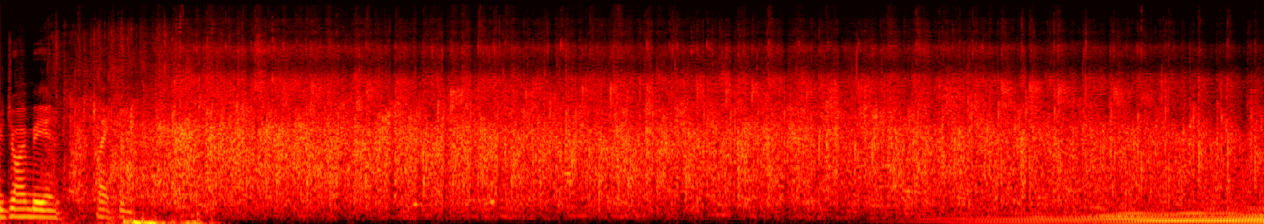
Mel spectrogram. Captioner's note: applause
